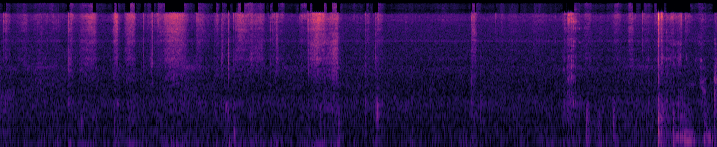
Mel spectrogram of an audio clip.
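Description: Scissors snip through cardstock while a card is assembled from a builder die set, a quiet run of short, crisp cuts close by with soft scratchy paper handling between them and no talking.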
